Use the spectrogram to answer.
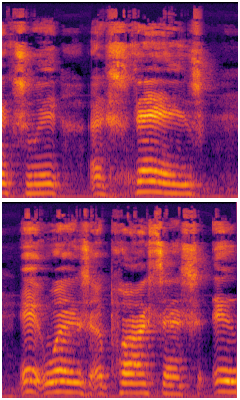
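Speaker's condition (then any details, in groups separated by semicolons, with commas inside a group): Traumatic brain injury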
